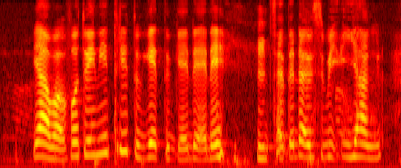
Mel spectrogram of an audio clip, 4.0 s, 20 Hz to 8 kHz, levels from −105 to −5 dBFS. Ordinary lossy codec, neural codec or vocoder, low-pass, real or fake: none; none; none; real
